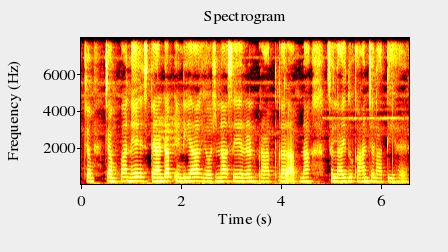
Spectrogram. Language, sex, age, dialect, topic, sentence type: Hindi, female, 56-60, Hindustani Malvi Khadi Boli, banking, statement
